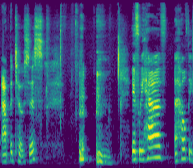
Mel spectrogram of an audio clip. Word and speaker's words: apoptosis: this process called apoptosis AP opt OS is that that T there is silent so Apatow sis if we have a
